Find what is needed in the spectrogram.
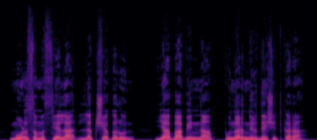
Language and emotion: Marathi, neutral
